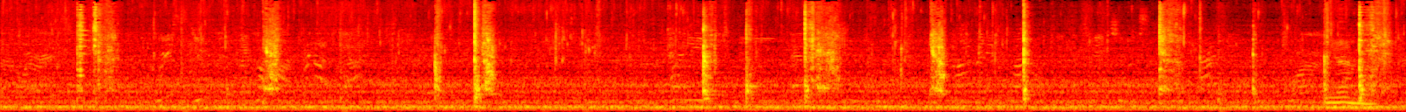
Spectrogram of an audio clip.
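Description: Food for an Easter Sunday dinner being stirred in a pan with soy sauce, a continuous low simmering bubble punctuated by frequent sharp clinks and scrapes of a spoon against the pan.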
